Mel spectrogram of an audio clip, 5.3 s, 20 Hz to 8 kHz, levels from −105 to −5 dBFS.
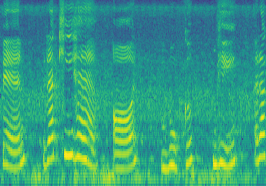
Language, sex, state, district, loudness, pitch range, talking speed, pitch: Hindi, female, Bihar, West Champaran, -15 LUFS, 220-340 Hz, 80 wpm, 275 Hz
